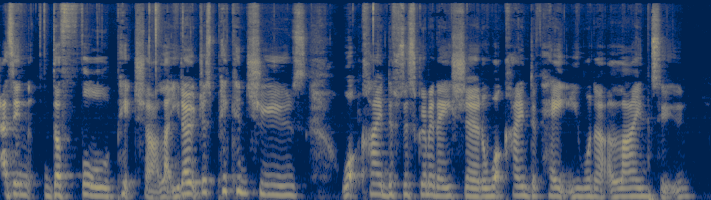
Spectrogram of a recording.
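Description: Moderate pace in a British accent. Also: woman, fairly low pitch for a woman, ordinary pitch variation. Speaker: podcast host. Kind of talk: casual chat.

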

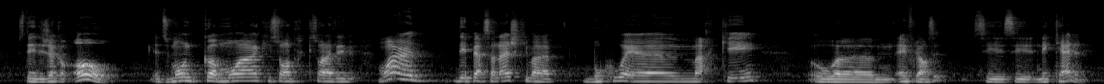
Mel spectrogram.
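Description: A man with a fairly high pitch and ordinary pitch variation talks at a fairly slow pace. His loudness swings widely, and he takes long, frequent pauses. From Montreal, Quebec (Côte-des-Neiges); born in Congo. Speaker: podcast host. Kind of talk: casual chat.

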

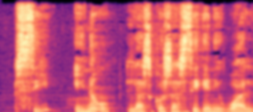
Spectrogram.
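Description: The speaker is a woman. Her pitch sits fairly low. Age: 20s. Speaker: podcast host. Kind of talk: solo monologue. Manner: casual, hesitant fillers.

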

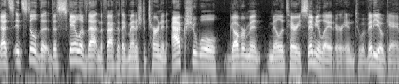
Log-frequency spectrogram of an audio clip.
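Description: In an unremarkable speaking voice of medium pitch, a man talks at a moderate pace with lively intonation, recorded very cleanly against a silent background. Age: 20s. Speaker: game community manager and security worker. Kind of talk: casual chat.

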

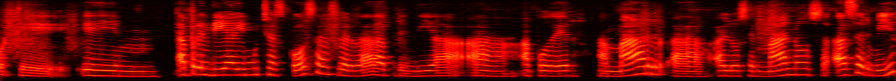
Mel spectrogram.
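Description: Against a quiet background, a woman speaks at a very even loudness. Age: 30s. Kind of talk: faith testimony conversation. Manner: halting, many repetitions and fillers.

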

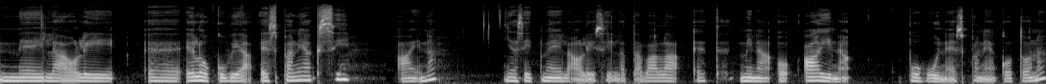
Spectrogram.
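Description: A woman speaks at a very slow pace with long, frequent pauses. The sound is dry and close, with no echo. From Spain (Madrid). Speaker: artist and art educator. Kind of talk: interview. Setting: studio. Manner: halting, many fillers.

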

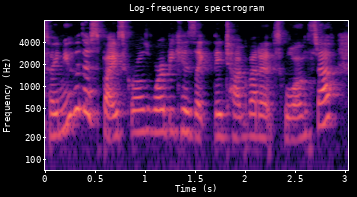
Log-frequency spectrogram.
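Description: A woman talks loudly in a high voice. Her intonation is lively. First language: Polish. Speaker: podcast co-host. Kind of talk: casual chat. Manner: loud laughter.

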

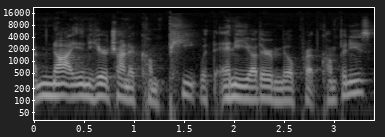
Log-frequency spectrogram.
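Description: Speaking at a fairly quick pace, a man at a medium pitch has a plain, everyday voice. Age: 30s. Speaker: nutrition and fitness coach. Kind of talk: casual chat.

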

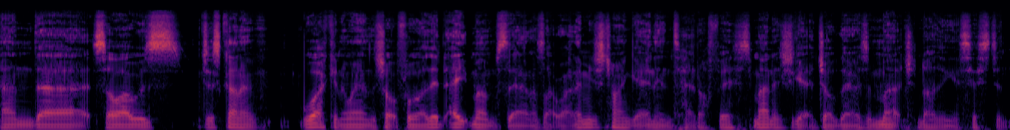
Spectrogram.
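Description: In an English accent, a man with a very deep, low pitch and a dark, mellow tone talks at a very fast pace with fairly even intonation on a very clean recording with a silent background. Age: 30s. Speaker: bodybuilder and online coach. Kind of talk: casual chat. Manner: halting.

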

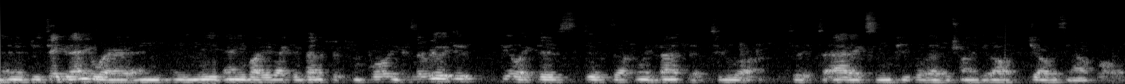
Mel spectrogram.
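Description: A man's normal speaking voice, medium in pitch, with fairly even intonation and a fairly quick pace. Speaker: podcast host. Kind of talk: casual chat. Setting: studio.

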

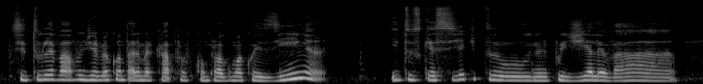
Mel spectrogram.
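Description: Using a plain, everyday voice, a woman talks at a moderate pace and a medium pitch. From Santana do Livramento, Rio Grande do Sul, Brazil. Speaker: gardening podcaster and blogger. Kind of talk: casual solo podcast talk.

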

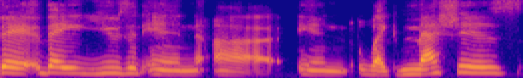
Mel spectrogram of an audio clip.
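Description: Recorded with a dry, close sound and no echo, this is an ordinary speaking voice with an American accent. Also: woman. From Northern California. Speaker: independent researcher. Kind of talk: casual chat.

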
